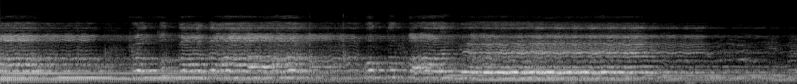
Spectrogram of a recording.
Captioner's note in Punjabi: ਤਾੜੀਆਂ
